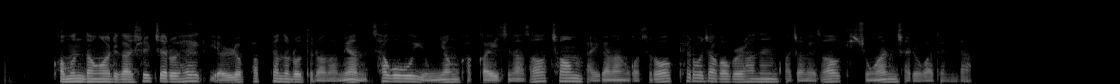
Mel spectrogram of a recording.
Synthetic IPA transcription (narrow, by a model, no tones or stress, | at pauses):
kʌmundʌŋɦʌɾiɡaɕʰiɭt͡ɕ͈e̞ɾoɦe̞ɡjʌʎːopʰːapʰjʌnɯɾotɯɾʌnamjʌnsʰaɡobujuŋɲʌŋkak͈ait͡ɕinasʰʌt͡ɕʰʌɯmpaɭɡjʌnɦanɡʌsʰɯɾopʰe̞ɾod͡ʑaɡʌbɯɭhanɯnkwad͡ʑʌŋe̞sʰʌki̥d͡ʑuŋɦant͡ɕaɾjoɡadwe̞nda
